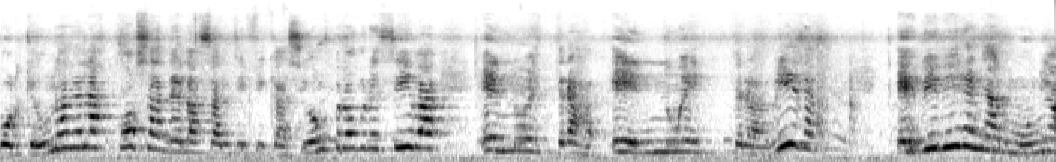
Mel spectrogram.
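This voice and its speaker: A woman talks in an animated tone with very wide pitch swings. Room echo is audible. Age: 60s. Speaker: preacher. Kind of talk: sermon.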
